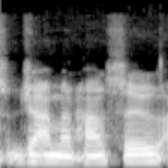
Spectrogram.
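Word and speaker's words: Djimon Hounsou: Jaimin Hansu. – Yes, Jaimin Hansu.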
